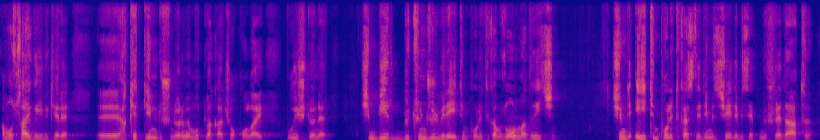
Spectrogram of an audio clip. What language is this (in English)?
Turkish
